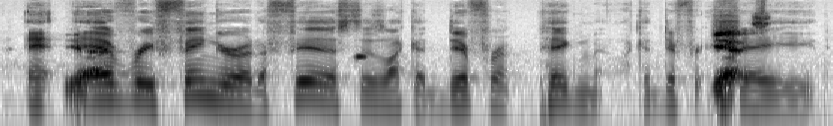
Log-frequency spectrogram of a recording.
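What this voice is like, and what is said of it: Southern US accent. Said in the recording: “just hearing my accent, like I grew up in the South”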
